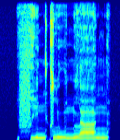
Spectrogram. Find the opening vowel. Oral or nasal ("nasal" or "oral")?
oral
